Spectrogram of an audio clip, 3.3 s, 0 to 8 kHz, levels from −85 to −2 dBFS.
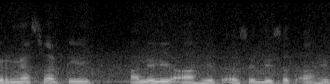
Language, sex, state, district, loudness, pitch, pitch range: Marathi, male, Maharashtra, Pune, -34 LUFS, 130 Hz, 125-140 Hz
